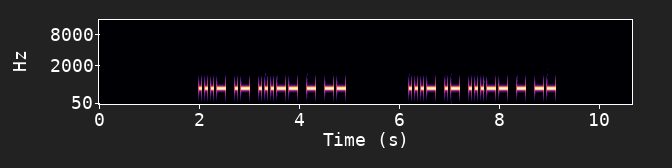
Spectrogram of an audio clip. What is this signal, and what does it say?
Morse code, heard as a keyed tone, about 20 wpm, 700 Hz. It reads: VA3TM VA3TM
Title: DXCC-100 Call Signs - 5 Characters - Repeated 2x - 20wpm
